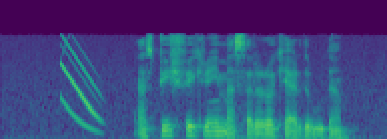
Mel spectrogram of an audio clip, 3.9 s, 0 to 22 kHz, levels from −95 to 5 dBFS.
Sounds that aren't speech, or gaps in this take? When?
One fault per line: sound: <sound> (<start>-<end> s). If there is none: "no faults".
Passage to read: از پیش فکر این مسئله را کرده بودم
sound: chirp (0.6-1.1 s)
